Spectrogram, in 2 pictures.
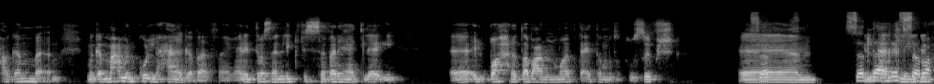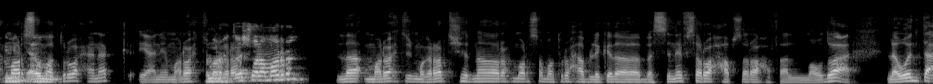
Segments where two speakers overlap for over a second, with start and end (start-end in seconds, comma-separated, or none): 8.6-10.0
